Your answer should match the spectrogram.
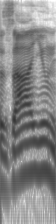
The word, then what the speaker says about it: Zhiyun: This is the Zhiyun Transmount Quick Setup. I should really pronounce this right.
